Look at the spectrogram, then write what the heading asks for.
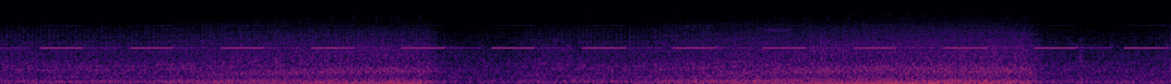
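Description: A truck in American Truck Simulator reversing, its steady high-pitched backup beeps repeating evenly over a loud, continuous engine rumble with a brief dip in the noise partway through.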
